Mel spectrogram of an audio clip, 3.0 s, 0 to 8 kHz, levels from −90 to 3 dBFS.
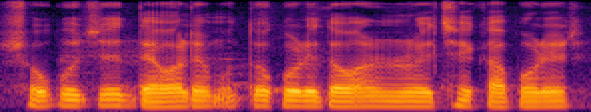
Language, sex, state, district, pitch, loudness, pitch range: Bengali, male, West Bengal, Cooch Behar, 105 Hz, -16 LUFS, 100-110 Hz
